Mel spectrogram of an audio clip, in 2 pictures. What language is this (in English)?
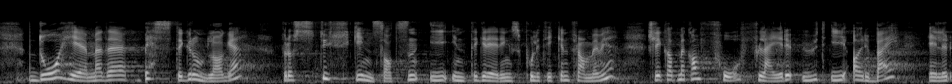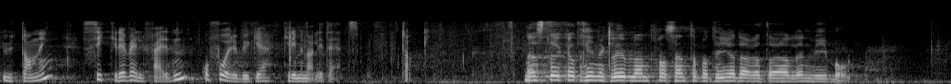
Norwegian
